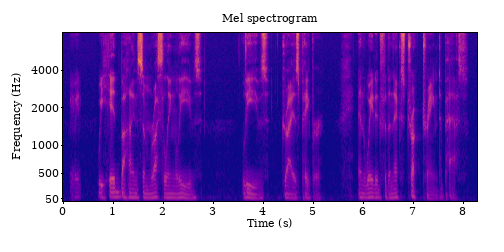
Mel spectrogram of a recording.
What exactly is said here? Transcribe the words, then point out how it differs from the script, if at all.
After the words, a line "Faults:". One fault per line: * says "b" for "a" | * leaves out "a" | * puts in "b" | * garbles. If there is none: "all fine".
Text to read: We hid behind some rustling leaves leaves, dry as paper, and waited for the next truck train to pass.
We hid behind some rustling leaves leaves, dry as paper, and waited for the next truck train to pass.
Faults:
all fine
